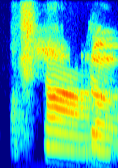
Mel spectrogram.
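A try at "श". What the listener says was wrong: Okay, not Sa. Sha. Like SH.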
